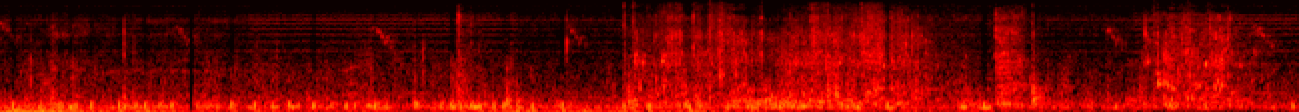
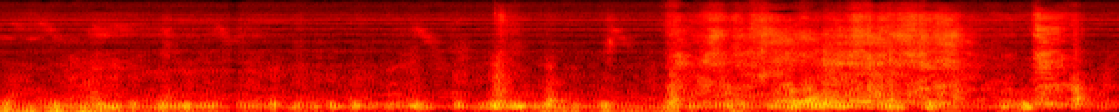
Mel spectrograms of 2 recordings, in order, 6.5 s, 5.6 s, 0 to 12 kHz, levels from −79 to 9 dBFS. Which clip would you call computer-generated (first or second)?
second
